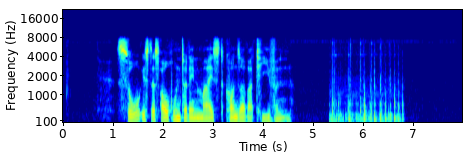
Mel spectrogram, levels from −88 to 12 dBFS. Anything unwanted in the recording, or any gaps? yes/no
yes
